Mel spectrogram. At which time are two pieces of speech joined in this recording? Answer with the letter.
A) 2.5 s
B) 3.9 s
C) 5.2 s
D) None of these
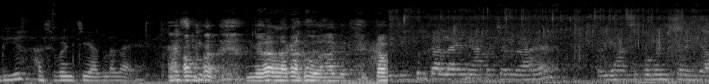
B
